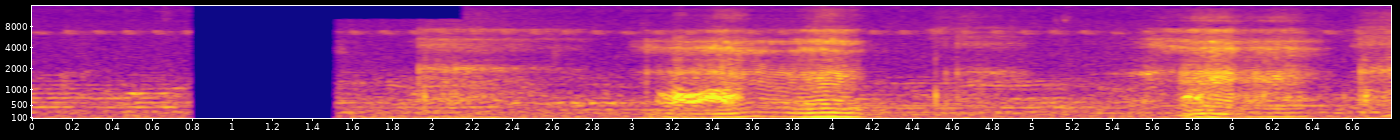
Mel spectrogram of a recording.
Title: Sleeping Girl Snoring (NGR) Part 2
